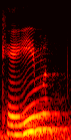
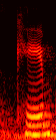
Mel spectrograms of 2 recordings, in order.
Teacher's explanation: Keim, two vowels, came, only one vowel. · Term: monophthongization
